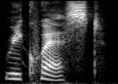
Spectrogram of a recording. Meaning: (verb) 1. To ask for (something) 2. To ask (somebody) to do something; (noun) Act of requesting (with the adposition at in the presence of possessives, and on in their absence)
- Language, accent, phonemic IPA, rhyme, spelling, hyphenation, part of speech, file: English, US, /ɹɪˈkwɛst/, -ɛst, request, re‧quest, verb / noun, En-us-request.ogg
